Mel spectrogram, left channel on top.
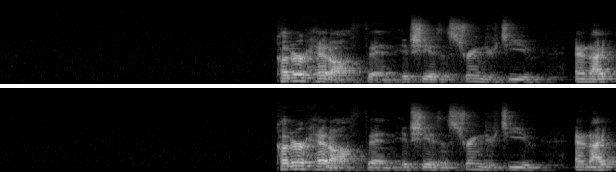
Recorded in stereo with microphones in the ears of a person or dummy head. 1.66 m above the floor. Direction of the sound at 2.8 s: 15° right (ahead or behind).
